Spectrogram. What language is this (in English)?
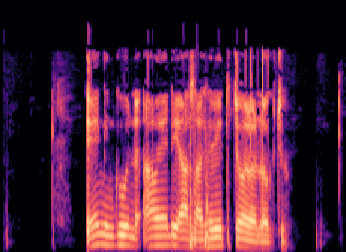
Kalenjin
